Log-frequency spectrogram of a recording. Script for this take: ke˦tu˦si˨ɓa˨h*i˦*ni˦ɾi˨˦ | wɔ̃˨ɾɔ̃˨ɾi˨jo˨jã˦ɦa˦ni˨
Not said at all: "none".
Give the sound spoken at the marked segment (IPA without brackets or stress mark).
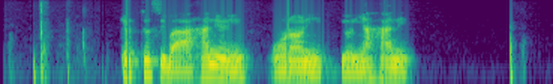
a˦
